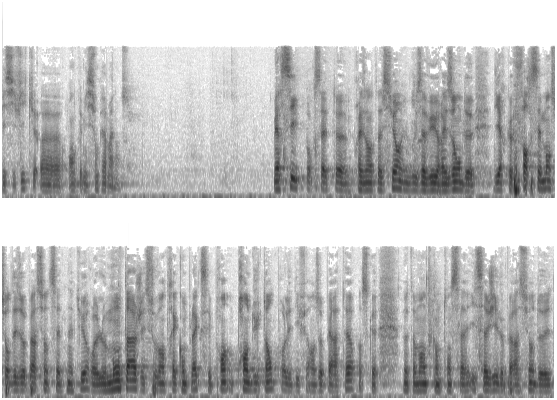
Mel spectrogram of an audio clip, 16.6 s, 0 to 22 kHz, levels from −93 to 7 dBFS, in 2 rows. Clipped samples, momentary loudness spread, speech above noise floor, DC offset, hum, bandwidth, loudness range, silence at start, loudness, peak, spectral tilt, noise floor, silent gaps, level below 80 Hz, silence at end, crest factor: under 0.1%; 10 LU; 28 dB; under 0.1%; none; 10 kHz; 8 LU; 0 s; -21 LUFS; 0 dBFS; -5 dB/octave; -48 dBFS; none; -46 dBFS; 0 s; 22 dB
